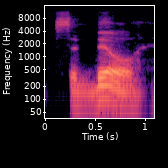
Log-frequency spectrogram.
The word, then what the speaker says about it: civilians: In red is the stressed syllable. Civilians, civilians. It's a 3-syllable word. You hear that Y in civilian. So again, you want to remember this IAN suffix.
